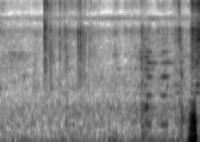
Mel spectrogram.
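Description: Faint handling noise of a rusted sheet-metal canister turned over in a gloved hand, with a couple of light clicks, about half a second and a second and a half in.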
